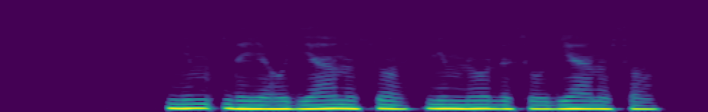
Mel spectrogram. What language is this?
Pashto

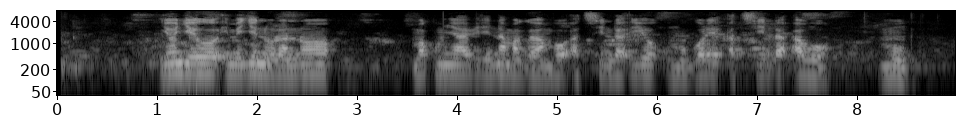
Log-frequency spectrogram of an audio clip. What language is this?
Kinyarwanda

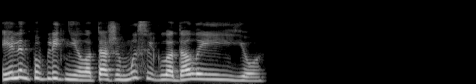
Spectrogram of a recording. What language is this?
Russian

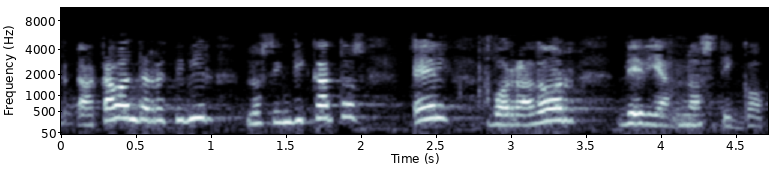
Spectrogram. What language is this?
Spanish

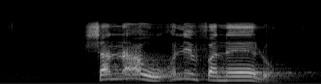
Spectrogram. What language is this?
Tsonga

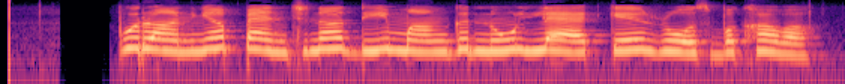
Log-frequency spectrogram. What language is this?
Punjabi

